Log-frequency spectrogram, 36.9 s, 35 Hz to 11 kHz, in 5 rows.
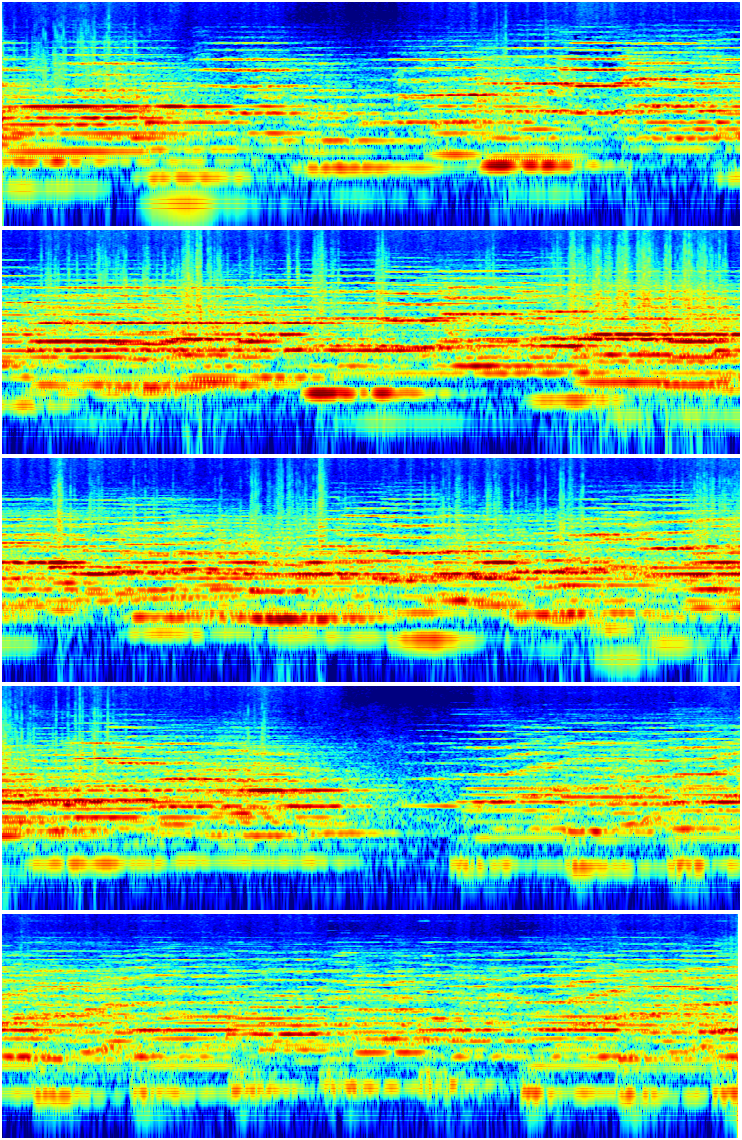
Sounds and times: Inside, large room or hall: 0:00.0 - 0:36.8
Inside, public space: 0:00.0 - 0:36.8
Music: 0:00.0 - 0:36.8.

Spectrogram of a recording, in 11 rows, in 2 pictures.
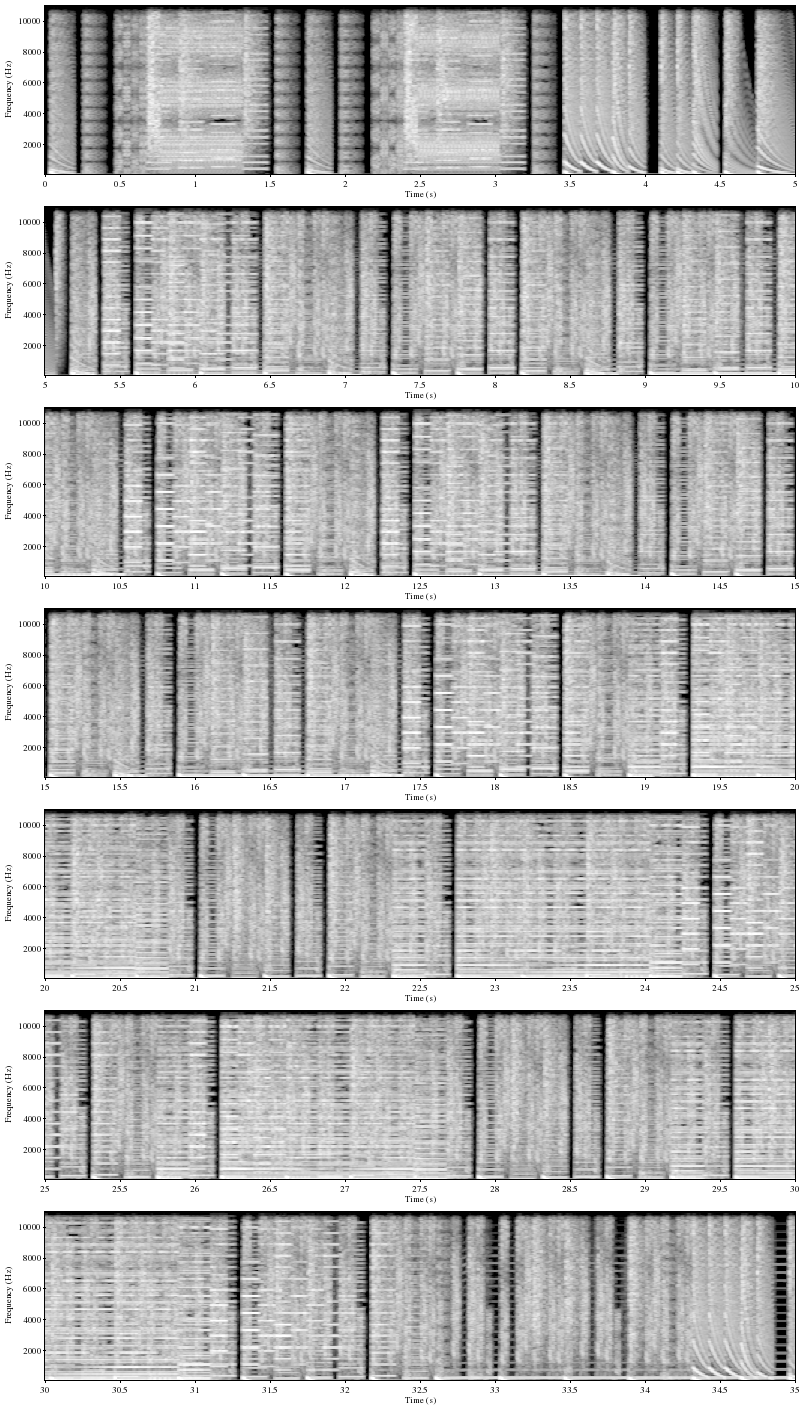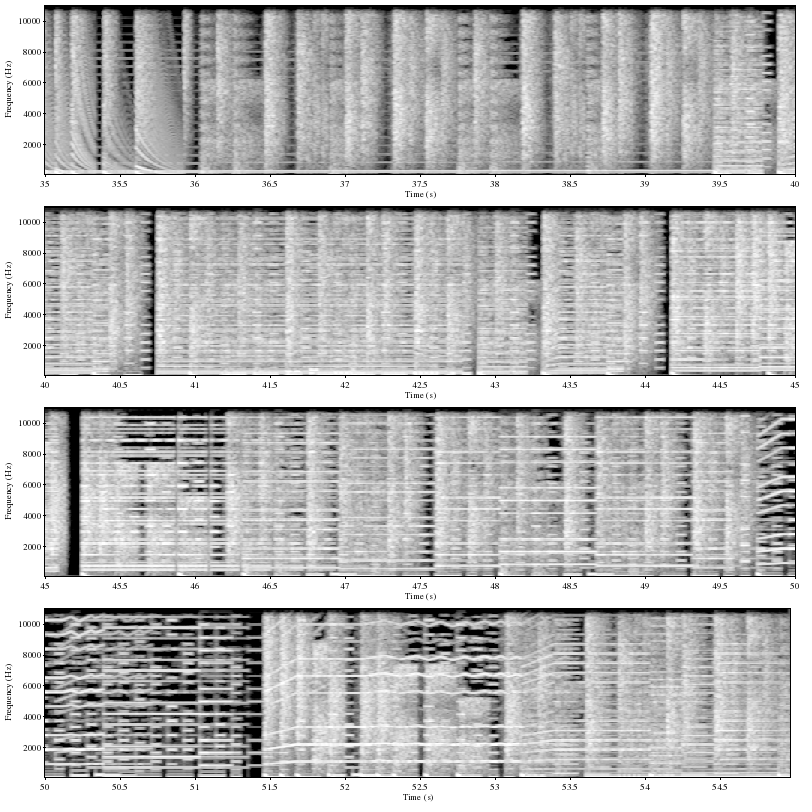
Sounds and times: Video game music: 0:00.0 - 0:54.9.

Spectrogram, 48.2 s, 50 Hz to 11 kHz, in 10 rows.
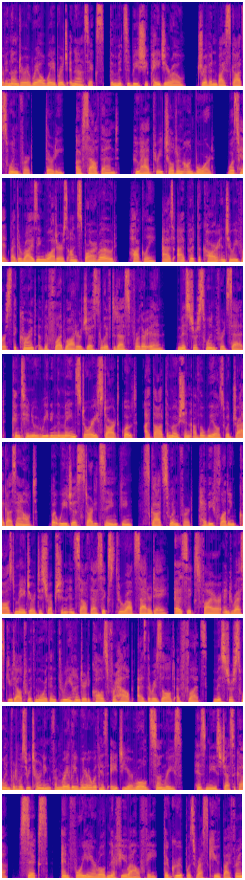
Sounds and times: Speech: 0:00.0 - 0:48.1.

